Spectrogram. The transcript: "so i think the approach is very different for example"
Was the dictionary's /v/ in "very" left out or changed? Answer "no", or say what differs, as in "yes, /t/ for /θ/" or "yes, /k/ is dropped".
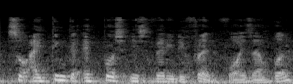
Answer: no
